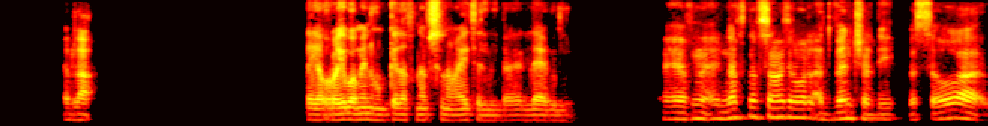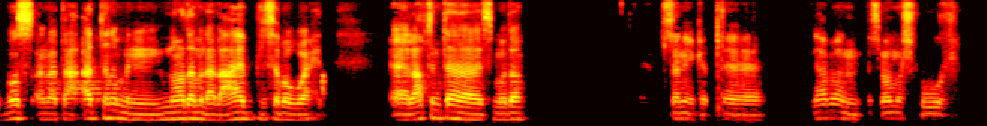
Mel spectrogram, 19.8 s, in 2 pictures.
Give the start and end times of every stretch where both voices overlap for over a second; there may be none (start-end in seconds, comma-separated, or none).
none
